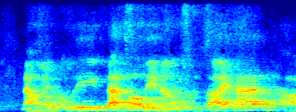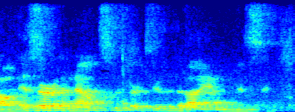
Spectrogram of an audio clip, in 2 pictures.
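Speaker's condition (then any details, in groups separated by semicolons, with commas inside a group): No condition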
